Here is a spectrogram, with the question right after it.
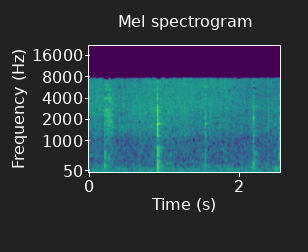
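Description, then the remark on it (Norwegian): Onions, with a little salt added, sizzle steadily in a pan for an Indian dish while a utensil stirs them, giving five or so scraping clacks at uneven intervals, one noticeably sharper than the rest. No one speaks. “For at jeg skal få løken til å bli myk veldig, veldig raskt, så tilsetter jeg litt salt, for salt tar ut all vann som er i løken.”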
